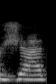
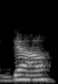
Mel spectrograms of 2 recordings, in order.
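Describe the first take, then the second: First: It is said with a soft 'j' sound. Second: It is said with a hard 'g' sound.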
